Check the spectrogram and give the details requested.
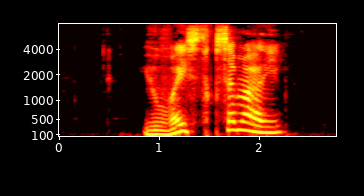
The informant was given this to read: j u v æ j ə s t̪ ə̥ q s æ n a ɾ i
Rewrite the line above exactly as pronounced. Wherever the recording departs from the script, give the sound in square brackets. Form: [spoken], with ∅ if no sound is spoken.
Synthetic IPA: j u v æ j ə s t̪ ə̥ q s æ [m] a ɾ i

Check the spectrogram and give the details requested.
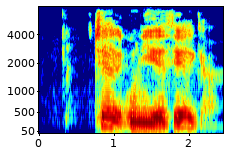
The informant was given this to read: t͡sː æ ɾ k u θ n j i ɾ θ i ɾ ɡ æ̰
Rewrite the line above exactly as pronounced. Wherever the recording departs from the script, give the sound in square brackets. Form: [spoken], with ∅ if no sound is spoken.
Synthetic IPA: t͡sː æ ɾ [ɡ] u [∅] n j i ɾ θ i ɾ ɡ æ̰

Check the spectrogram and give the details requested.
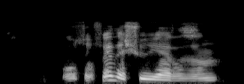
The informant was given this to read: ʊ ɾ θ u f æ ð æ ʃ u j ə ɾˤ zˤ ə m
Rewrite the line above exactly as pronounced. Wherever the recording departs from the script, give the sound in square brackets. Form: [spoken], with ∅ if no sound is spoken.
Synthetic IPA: ʊ ɾ θ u f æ ð æ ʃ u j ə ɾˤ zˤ ə [n]

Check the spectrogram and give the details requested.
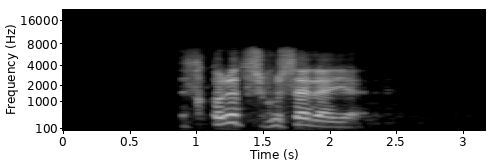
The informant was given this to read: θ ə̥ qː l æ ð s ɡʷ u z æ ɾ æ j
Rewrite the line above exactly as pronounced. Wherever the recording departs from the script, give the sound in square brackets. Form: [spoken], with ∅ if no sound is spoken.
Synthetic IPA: θ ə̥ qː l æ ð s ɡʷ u [s] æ [l] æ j

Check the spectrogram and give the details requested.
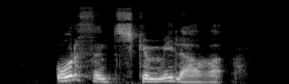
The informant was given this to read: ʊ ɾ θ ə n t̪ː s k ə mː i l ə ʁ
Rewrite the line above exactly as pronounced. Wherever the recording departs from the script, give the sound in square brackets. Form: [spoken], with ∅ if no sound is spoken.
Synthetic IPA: ʊ ɾ θ ə n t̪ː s k ə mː i l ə ʁ

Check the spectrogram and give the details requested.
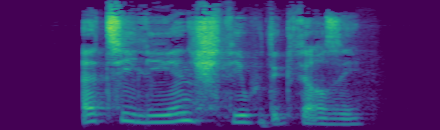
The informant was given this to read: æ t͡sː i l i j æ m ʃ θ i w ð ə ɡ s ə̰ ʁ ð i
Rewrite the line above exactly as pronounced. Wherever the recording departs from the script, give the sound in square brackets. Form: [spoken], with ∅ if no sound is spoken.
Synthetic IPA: æ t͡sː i l i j æ [n] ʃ θ i w ð ə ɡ [θ] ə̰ ʁ [z] i

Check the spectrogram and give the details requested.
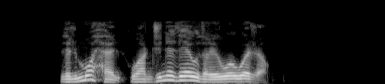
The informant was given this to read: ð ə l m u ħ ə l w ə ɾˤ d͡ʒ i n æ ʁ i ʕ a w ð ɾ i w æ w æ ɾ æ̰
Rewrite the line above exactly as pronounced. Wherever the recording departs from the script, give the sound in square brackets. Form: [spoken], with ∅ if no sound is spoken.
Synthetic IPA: ð ə l m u ħ ə l w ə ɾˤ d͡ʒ i n æ [ð] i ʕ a w ð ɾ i w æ w æ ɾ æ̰

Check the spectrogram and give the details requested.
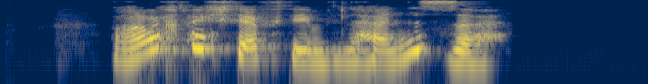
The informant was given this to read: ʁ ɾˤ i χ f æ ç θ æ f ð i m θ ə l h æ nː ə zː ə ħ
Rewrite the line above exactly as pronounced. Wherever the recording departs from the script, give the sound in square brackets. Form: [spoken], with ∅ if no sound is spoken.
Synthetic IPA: ʁ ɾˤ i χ [θ] æ ç θ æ f [θ] i m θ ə l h æ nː ə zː ə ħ

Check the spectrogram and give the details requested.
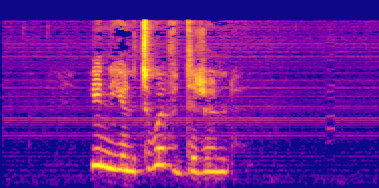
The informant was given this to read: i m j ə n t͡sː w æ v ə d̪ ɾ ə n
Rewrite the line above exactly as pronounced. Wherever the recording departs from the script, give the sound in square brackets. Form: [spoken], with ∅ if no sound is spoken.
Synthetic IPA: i [n] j ə n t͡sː w æ v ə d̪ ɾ ə n

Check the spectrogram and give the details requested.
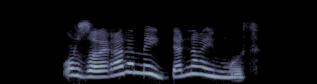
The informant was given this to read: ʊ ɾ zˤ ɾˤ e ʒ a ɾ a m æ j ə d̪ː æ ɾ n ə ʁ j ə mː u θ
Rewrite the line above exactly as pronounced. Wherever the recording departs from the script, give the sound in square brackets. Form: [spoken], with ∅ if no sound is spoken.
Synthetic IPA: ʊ ɾ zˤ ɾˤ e [ʁ] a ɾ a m æ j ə d̪ː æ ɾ n ə ʁ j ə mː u θ

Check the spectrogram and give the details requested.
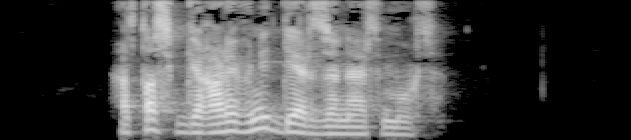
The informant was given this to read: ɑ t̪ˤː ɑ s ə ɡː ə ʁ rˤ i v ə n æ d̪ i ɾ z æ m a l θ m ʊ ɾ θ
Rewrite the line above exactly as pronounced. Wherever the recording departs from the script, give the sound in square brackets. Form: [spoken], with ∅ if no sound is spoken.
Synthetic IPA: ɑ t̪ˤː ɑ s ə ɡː ə ʁ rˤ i v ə n [i] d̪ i ɾ z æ [n] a [ɾ] θ m ʊ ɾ θ

